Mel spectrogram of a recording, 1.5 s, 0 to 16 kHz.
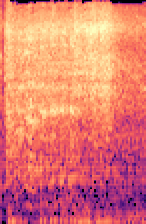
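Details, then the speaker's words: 2005 Honda Accord EX V6 coupe after replacing the transmission range switch for intermittent no-crank no-start: quick crank catches at once in neutral and settles to an even idle; reverse and drive engage, fix confirmed. "now we're good to go went into reverse went into drive and it moved all right"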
